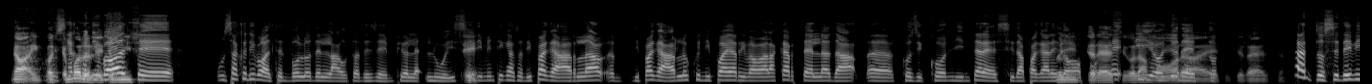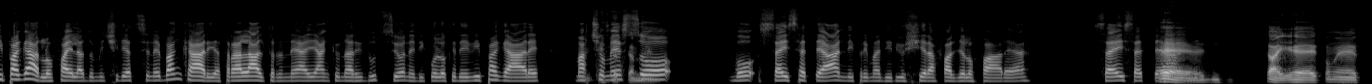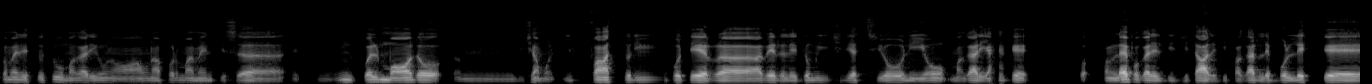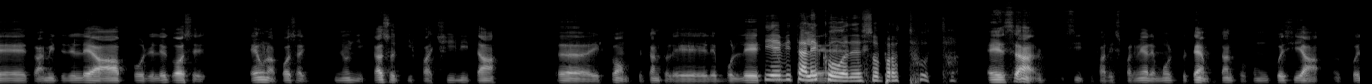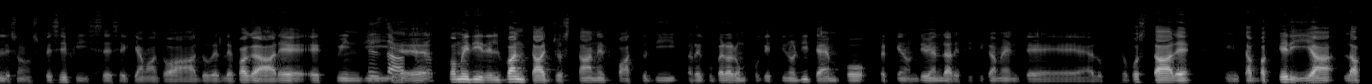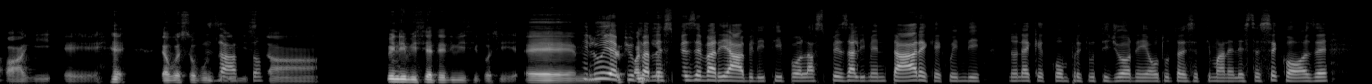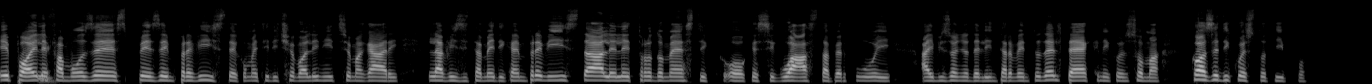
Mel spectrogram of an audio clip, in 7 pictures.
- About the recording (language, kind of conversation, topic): Italian, podcast, Come si può parlare di soldi in famiglia senza creare tensioni?
- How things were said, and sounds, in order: in Latin: "forma mentis"; laughing while speaking: "soprattutto"; chuckle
